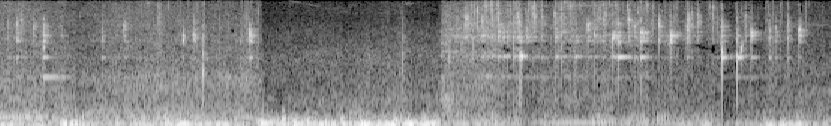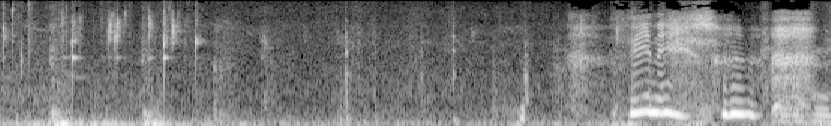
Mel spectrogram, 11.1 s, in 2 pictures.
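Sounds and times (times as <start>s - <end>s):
sausages frying crackling oil: 0.0s - 1.8s, 2.9s - 8.7s.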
